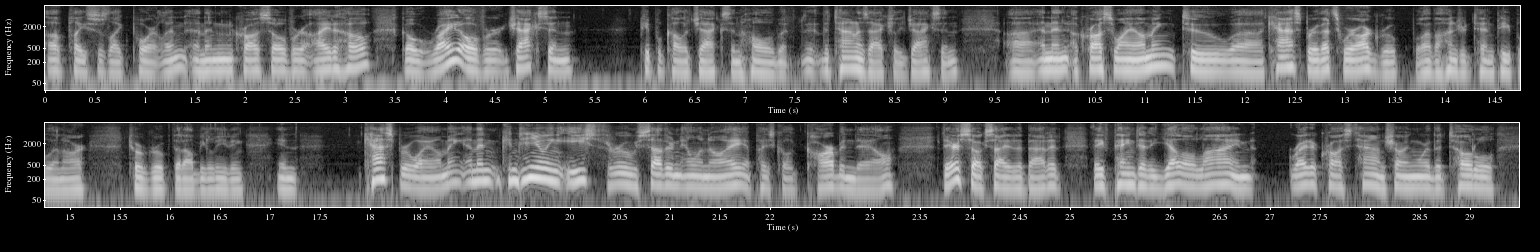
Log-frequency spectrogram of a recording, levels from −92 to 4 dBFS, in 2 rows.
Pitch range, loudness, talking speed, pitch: 110-130 Hz, -20 LUFS, 160 wpm, 115 Hz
